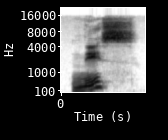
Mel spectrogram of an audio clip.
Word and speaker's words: Nice: Tu devrais prononcer le S à la fin du mot. Veux-tu essayer de le répéter? So, Nice.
